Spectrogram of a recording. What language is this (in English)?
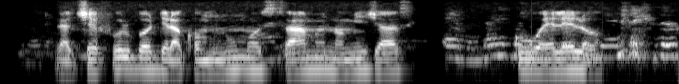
Esperanto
